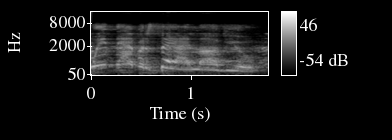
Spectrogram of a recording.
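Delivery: mock-outraged Russian accent; Russian mother, outraged. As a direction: cry out as an appalled Russian mother. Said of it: "Here's what my mother said to me".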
